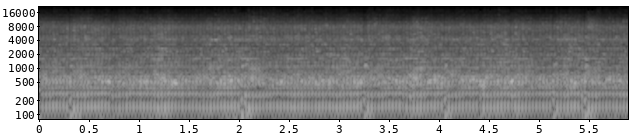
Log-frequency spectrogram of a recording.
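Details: $100 used generator, long sitting, with a rebuilt carburetor and a fuel leak: even mid-pitched engine hum with a soft regular tick about twice a second, speed holding steady; it runs normally.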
